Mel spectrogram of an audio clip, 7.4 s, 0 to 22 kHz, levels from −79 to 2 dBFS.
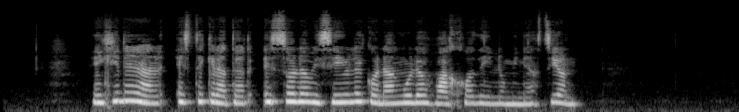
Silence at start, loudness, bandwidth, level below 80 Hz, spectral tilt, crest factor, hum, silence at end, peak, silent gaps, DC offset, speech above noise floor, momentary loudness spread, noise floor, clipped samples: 0.95 s; -17 LUFS; 14 kHz; -56 dBFS; -3.5 dB/octave; 14 dB; none; 1.6 s; -4 dBFS; none; under 0.1%; 44 dB; 9 LU; -61 dBFS; under 0.1%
